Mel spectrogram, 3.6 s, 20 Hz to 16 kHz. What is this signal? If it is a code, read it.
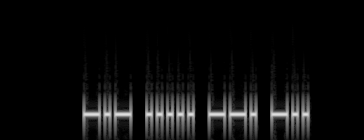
Morse code, heard as a keyed tone, about 22 wpm, 700 Hz. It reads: K5GD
